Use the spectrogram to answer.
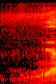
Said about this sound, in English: started the car.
